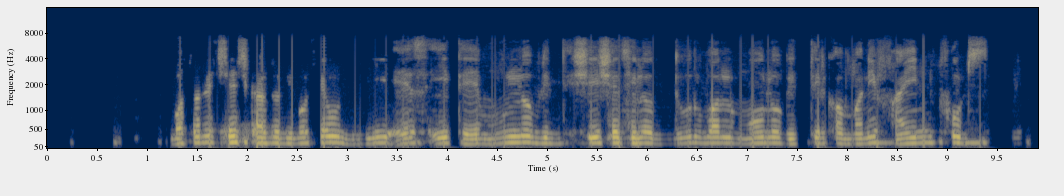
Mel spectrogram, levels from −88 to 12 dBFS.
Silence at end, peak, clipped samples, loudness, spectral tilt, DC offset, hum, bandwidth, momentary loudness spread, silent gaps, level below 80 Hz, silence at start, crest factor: 0.5 s; -2 dBFS; under 0.1%; -19 LUFS; -6.5 dB/octave; under 0.1%; none; 7.4 kHz; 8 LU; 0.75-0.87 s, 0.95-1.10 s, 7.52-7.60 s; -48 dBFS; 0.65 s; 18 dB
